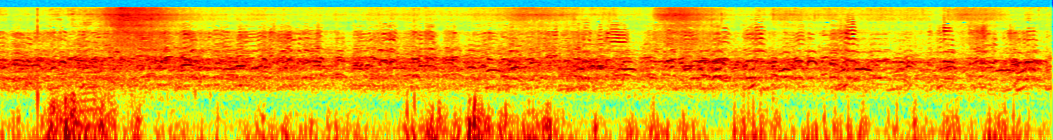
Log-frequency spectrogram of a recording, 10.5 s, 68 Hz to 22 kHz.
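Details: A flock of geese honking at sunset at Blackwater, 2020; steady chorus of overlapping nasal honks throughout, with bursts of low-frequency rumble from wind or movement.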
